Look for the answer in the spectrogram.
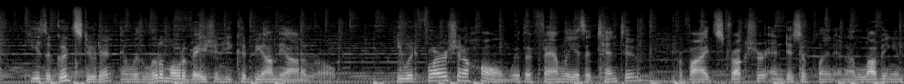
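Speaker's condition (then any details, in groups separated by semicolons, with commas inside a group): No condition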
